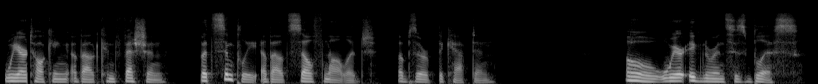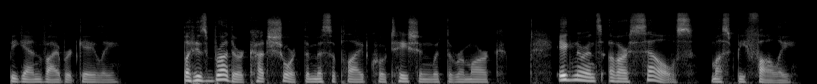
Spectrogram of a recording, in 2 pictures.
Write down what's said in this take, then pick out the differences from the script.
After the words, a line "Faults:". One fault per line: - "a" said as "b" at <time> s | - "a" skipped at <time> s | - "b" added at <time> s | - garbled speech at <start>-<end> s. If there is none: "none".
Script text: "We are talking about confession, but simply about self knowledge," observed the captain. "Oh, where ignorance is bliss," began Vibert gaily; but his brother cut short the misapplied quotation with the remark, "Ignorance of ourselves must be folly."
"We are talking about confession, but simply about self knowledge," observed the captain. "Oh, where ignorance is bliss," began Vibert gaily; but his brother cut short the misapplied quotation with the remark, "Ignorance of ourselves must be folly."
Faults:
none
